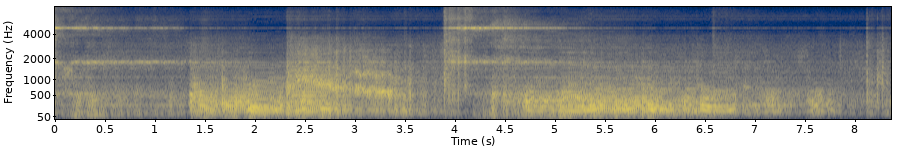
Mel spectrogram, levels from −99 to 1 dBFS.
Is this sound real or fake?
fake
